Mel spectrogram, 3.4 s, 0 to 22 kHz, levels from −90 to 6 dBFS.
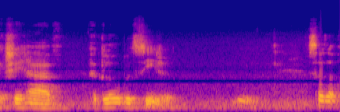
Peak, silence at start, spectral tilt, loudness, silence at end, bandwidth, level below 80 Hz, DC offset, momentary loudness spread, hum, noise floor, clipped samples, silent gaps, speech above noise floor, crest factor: -4 dBFS; 0 s; -5 dB/octave; -19 LUFS; 0 s; 10 kHz; -66 dBFS; under 0.1%; 19 LU; none; -40 dBFS; under 0.1%; none; 21 dB; 16 dB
